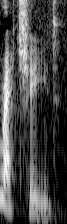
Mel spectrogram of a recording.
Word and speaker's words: wretched: If they are adjectives, they do not follow the rule and they will be pronounced with id, it. Let's read it as adjectives. Aged, blessed, crooked, dogged, learned, naked, ragged, wicked, and wretched.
